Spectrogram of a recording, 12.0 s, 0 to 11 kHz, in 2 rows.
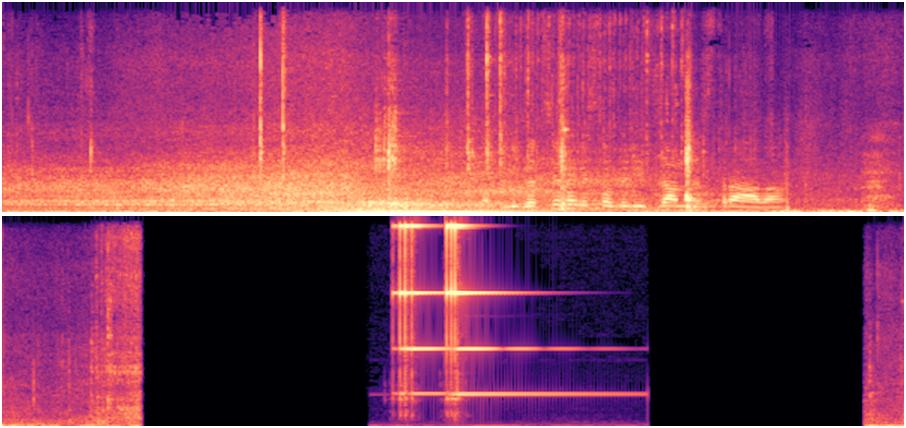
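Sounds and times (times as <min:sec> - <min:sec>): bicycle bell ringing: 0:08.6 - 0:10.4.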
